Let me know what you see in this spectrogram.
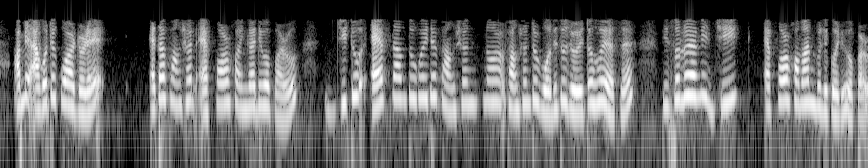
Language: Assamese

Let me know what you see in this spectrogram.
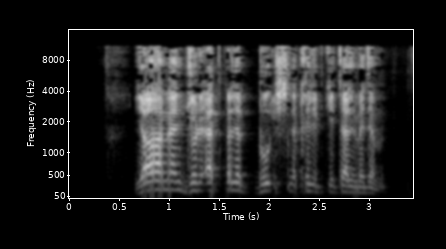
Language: Uyghur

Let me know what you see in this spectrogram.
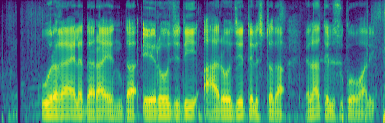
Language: Telugu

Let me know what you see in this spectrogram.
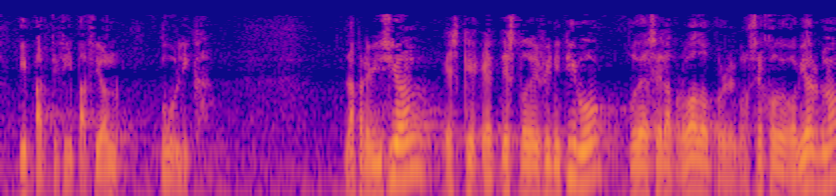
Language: Spanish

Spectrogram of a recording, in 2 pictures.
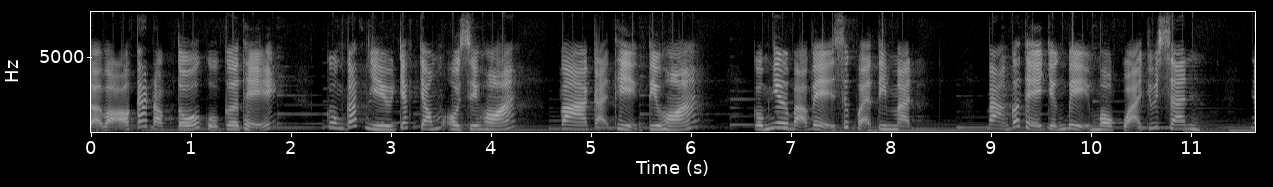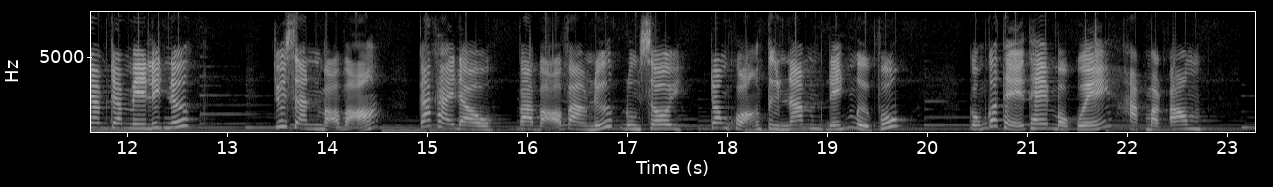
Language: Vietnamese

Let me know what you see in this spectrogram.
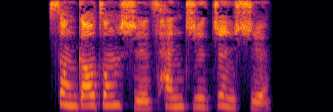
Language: Chinese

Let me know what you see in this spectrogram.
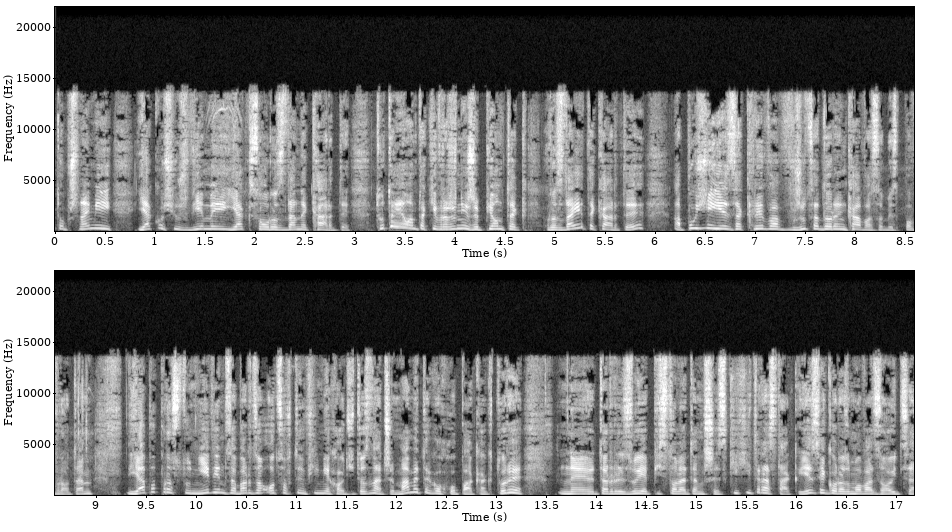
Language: Polish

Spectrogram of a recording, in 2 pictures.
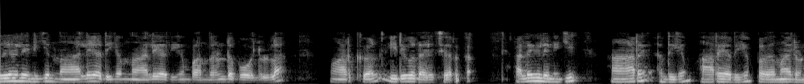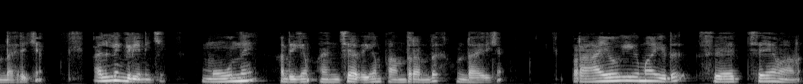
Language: Malayalam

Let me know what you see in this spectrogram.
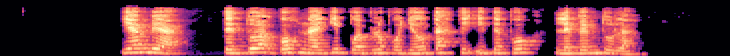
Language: Yaqui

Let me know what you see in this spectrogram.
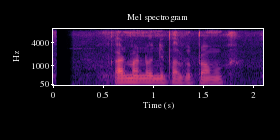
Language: Nepali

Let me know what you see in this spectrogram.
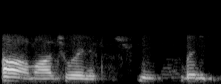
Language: Kashmiri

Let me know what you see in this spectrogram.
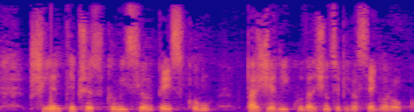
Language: Polish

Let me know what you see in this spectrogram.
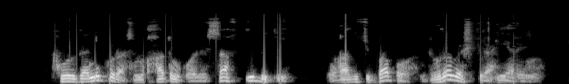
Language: Khowar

